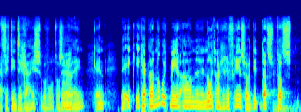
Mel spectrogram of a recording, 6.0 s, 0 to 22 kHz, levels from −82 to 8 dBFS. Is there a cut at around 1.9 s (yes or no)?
yes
